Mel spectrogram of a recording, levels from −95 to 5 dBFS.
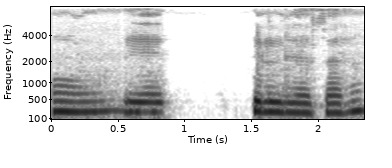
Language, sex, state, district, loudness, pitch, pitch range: Hindi, female, Bihar, Sitamarhi, -17 LUFS, 215 Hz, 200-225 Hz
